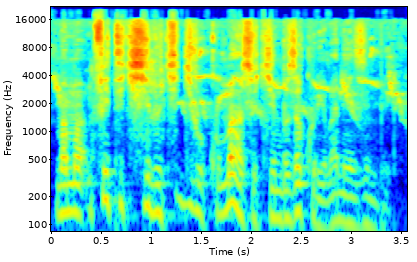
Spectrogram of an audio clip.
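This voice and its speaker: An actor playing a husband with failing eyesight, exclaiming and fretting. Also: male voice, mid-range voice, quick pace, background noise, close to an everyday voice. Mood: worried. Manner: animated, exclamatory. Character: injured husband with failing eyesight, worried but stubborn.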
